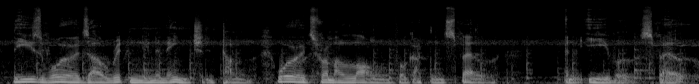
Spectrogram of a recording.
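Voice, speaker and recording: A very low-voiced, grave storyteller of dark legends for a fantasy video game. He delivers each phrase with portentous, theatrical weight, and music plays prominently behind him. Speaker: narrator. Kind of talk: dramatic scripted fantasy game narration.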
